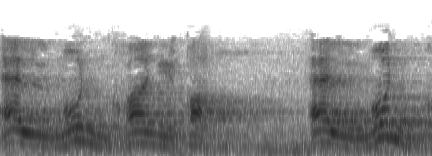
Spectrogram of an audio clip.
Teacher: إظهار حلقي لوقوع الخاء بعد النون الساكنة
